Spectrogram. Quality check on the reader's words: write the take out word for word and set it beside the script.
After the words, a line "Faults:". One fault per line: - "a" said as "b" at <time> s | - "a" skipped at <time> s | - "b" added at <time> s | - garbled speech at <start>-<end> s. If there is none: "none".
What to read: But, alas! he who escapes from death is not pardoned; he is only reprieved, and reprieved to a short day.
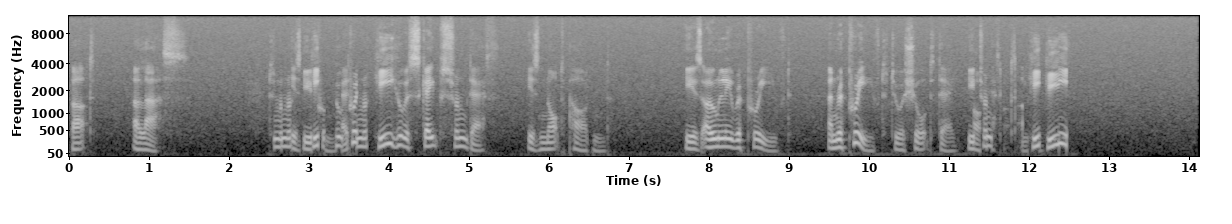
But, alas! [garbled] he who escapes from death is not pardoned; he is only reprieved, and reprieved to a short day. [garbled]
Faults:
- garbled speech at 2.5-3.8 s
- garbled speech at 11.3-12.6 s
